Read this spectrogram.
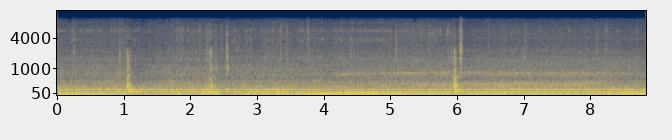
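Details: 2001 Ford Focus front suspension popping on both right and left: loud low rumble with sharp single pops seconds apart; owner suspects worn bushings and ball joints or whole control arms, unconfirmed; separate squeak is the passenger-side A/C blower motor.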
